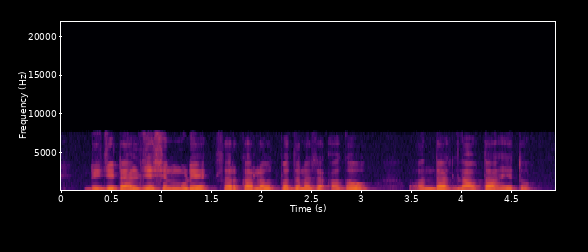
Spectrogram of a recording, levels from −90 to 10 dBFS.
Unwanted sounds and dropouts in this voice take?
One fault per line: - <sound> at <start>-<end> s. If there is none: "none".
none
